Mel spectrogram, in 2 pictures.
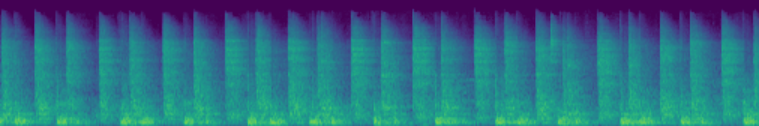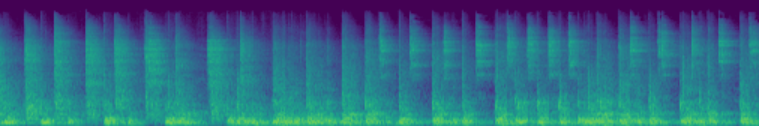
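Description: Two large Argentine bombo legüero drums beaten with sticks in a fast, driving rhythm of several strokes a second. Deep booms from the skin heads mix with sharp clicks of sticks on the wooden rims.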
